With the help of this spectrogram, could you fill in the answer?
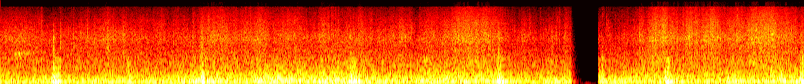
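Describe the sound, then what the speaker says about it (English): Hurricane Isaias winds build near Wilmington, North Carolina, a constant rough roar buffeting the microphone with low rumbling gusts and periodic thumps, one brief dropout midway. "Winds are starting to pick up"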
